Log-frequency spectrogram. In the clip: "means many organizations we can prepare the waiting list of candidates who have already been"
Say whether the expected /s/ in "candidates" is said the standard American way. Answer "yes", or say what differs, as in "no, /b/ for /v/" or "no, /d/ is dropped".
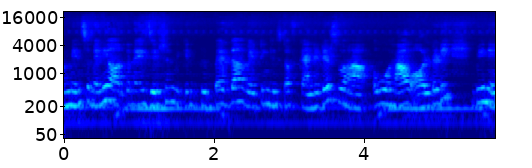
yes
